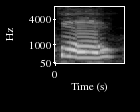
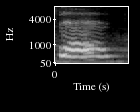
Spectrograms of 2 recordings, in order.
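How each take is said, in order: The two takes are said the same way.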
